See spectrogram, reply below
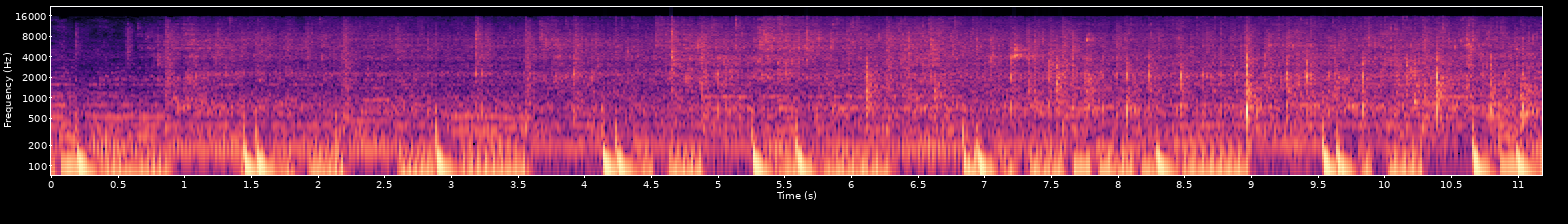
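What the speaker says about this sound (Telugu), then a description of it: "ఆయిల్ వేడెక్కేసింది. ఇప్పుడు మనం వేసేసుకుందాం." Chicken pakodi pieces with green chillies dropped into hot oil, giving a continuous close sizzle and bubbling crackle with frequent small pops and splutters, steady and fairly loud.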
